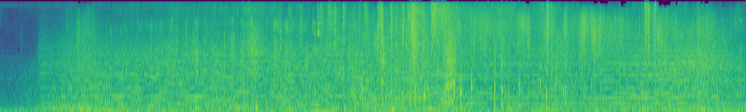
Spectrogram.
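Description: The galloping hooves of a centaur pound in a dense, rapid roll. The loud drumming holds steady from start to finish.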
